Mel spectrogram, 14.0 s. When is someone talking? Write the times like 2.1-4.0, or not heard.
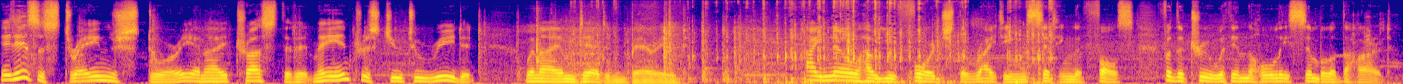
0.0-6.9, 8.1-13.9.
